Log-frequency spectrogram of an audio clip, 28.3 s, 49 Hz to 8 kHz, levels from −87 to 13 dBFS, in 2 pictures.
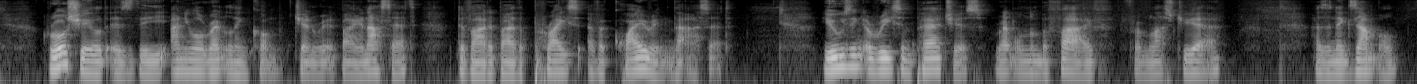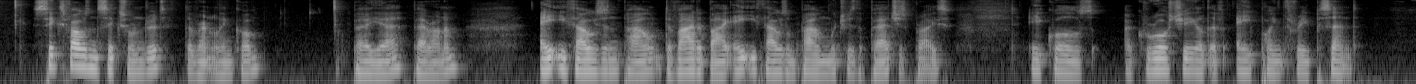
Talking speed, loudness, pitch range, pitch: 120 wpm, -26 LUFS, 95-110 Hz, 100 Hz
